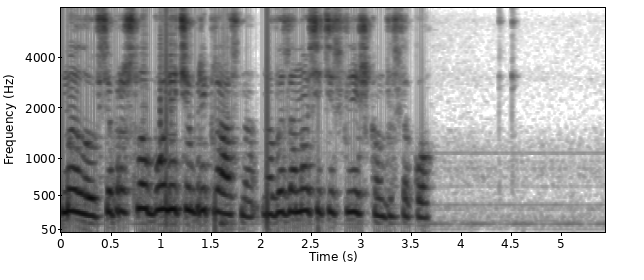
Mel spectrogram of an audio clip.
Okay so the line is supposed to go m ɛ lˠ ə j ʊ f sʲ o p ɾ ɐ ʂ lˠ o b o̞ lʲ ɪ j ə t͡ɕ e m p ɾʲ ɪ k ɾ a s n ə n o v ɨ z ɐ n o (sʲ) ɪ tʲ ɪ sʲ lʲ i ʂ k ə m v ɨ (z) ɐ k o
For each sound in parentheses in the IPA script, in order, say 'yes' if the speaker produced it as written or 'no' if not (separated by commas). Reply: yes, no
